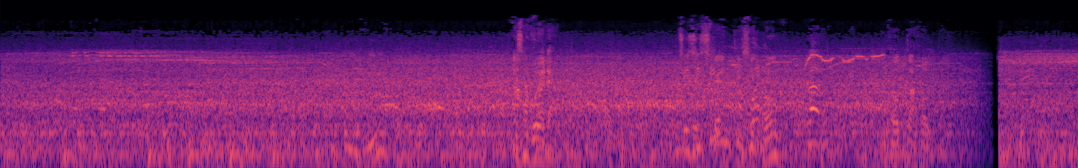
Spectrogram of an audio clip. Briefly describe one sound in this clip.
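Young men shout and argue close by.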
